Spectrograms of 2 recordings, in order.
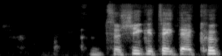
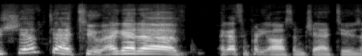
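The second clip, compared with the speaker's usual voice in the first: ordinary talk, nothing marked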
